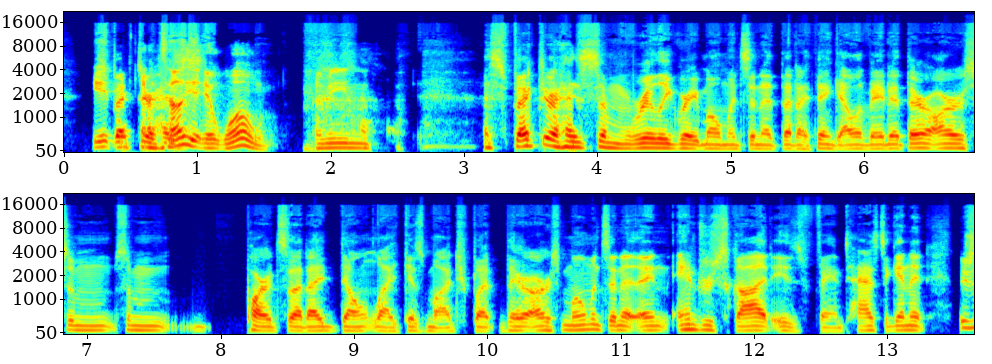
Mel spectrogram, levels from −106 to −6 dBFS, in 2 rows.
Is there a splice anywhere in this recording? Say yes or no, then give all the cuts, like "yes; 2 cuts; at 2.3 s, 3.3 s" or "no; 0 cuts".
no; 0 cuts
